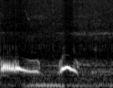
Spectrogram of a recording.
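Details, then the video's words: Spotted dove singing loud, melodious coos: a drawn-out falling hoot followed by a shorter rounded coo, over a steady low hum. "MASTERAN SUARA TEKUKUR"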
